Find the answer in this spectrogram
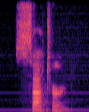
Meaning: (proper noun) The sixth planet of the solar system, known for its large rings, and until recent times the furthest known; represented in astronomy and astrology by ♄
- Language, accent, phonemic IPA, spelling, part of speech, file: English, US, /ˈsæt.ɚn/, Saturn, proper noun / noun, En-us-Saturn.ogg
